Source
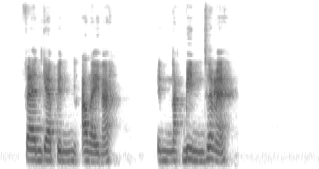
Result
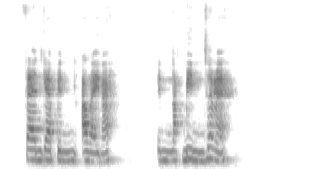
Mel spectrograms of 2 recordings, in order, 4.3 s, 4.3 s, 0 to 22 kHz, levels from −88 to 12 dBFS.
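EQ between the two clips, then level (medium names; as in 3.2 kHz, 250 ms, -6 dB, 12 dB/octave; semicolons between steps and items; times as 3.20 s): hum notches 50/100/150/200/250 Hz; static phaser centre 2.9 kHz, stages 8; -7.5 dB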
